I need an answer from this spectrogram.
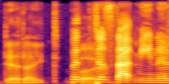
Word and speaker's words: Deadite: But I can say Alyssa Sutherland as Ellie, who plays the Deadite.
